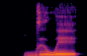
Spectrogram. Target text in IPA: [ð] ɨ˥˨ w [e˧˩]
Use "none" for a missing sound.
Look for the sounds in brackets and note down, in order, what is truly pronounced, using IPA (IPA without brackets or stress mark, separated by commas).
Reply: b, e˧˩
